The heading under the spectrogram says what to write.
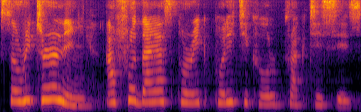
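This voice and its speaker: With a French accent, a woman speaks with lively intonation. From Belgium. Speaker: philosophy lecturer. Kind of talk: lecture. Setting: video call. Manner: slow.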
